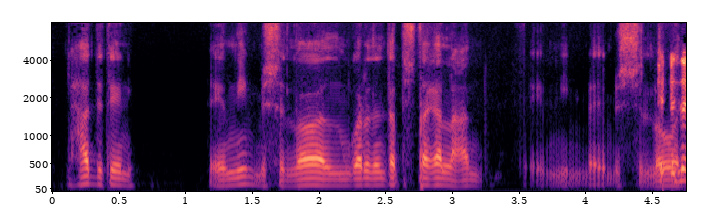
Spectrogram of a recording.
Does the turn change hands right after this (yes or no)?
yes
